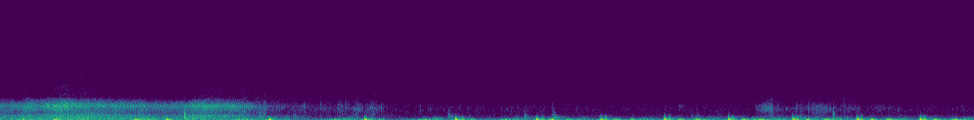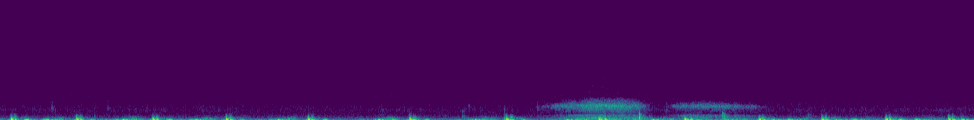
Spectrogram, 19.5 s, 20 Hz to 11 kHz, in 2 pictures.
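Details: A 35-year-old male's heartbeat, recorded at the mitral area while lying in bed a few hours after going to bed, linked to alcohol effects: low thumps with an uneven rhythm and occasional pauses, as in skipped beats.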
